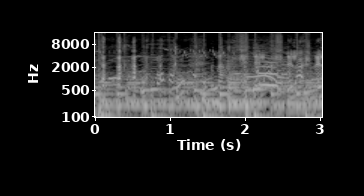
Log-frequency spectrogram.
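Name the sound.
chickens clucking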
